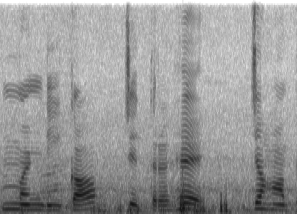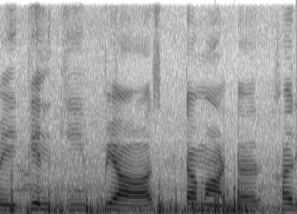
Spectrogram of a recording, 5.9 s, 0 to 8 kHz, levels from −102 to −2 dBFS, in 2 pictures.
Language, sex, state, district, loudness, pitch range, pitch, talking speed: Hindi, female, Madhya Pradesh, Bhopal, -17 LUFS, 180-200 Hz, 190 Hz, 100 wpm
